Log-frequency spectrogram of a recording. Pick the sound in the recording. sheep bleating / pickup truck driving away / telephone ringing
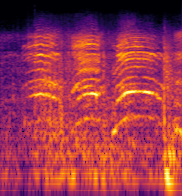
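sheep bleating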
